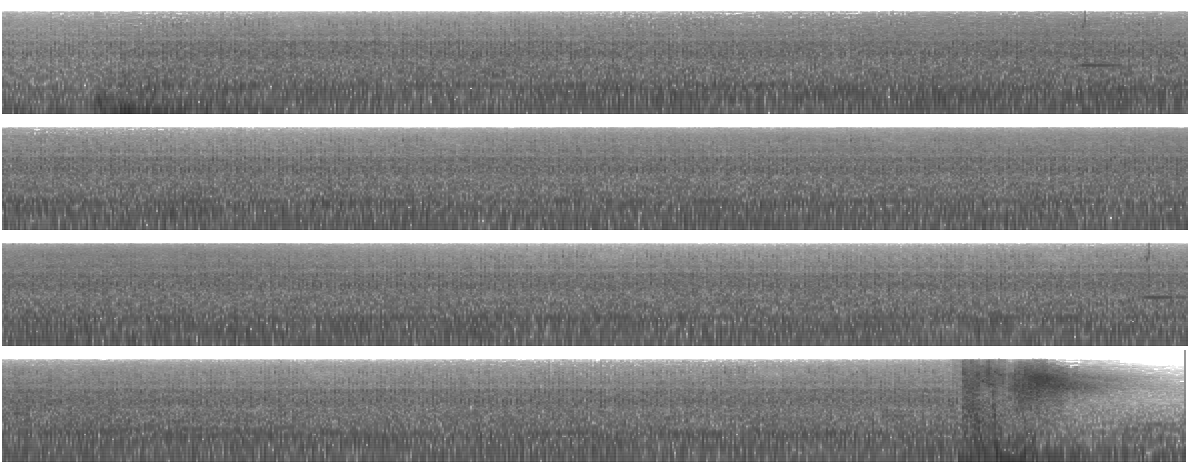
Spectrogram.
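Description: A propeller plane's engines drone steadily and loudly.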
